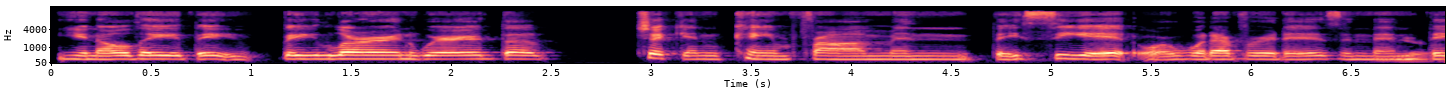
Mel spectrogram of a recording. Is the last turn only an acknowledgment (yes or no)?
yes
